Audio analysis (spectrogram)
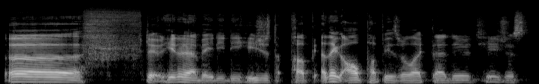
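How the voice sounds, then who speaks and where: A man's voice: sits low, moderate pace, a little hiss or hum. A man hosting a casual livestream with a stuffy nose, blunt and laughing often. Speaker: streamer host.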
